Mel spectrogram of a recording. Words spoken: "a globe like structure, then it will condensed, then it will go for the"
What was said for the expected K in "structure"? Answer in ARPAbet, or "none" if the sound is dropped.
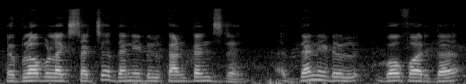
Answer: none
